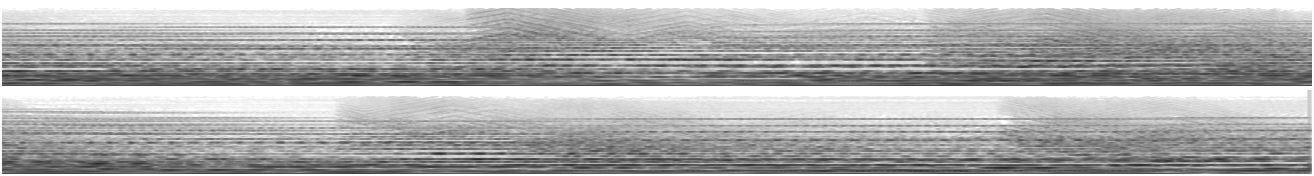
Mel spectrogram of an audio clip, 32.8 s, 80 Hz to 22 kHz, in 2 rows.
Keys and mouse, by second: 1.4 click, 3.0 ctrl+alt+click, 3.4 alt+shift+click, 4.7 ctrl+s, 6.2 click, 7.3 click, 8.7 alt+click, 9.8-15.5 alt+drag, 17.3 alt+a, 20.7 click, 21.9 click, 24.1 click, 25.4 click, 26.5 click, 27.3 alt+click, 28.4 click, 30.6 click.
